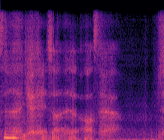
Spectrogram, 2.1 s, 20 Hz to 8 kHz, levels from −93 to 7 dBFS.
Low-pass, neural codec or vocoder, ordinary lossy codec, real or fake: 7.2 kHz; autoencoder, 22.05 kHz, a latent of 192 numbers a frame, VITS, trained on many speakers; none; fake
